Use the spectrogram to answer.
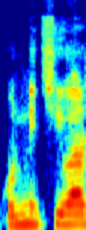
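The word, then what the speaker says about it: こんにちは: এখানেও আসলে একটু ব্যাখ্যা করার মতো জিনিস আছে। এটা হা, বাট কন্নিচিওয়ার সাথে এটা হাটা উচ্চারণ হবে ওয়া।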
